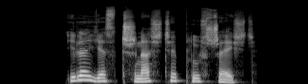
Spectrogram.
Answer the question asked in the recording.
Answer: 19.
